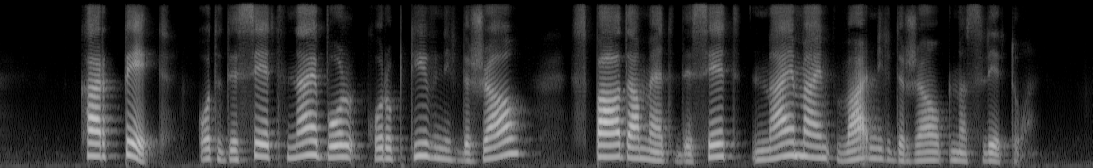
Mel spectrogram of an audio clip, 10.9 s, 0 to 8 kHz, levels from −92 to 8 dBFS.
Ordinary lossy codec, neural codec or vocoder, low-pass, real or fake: none; codec, 24 kHz, 0.9 kbps, WavTokenizer, large speech release; 7.2 kHz; fake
